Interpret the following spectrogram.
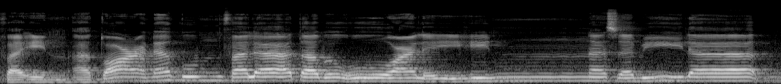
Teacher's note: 2 زبر کی تنوین کو وقف میں الف مدہ سے تبدیل کر کے پڑھیں گے۔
